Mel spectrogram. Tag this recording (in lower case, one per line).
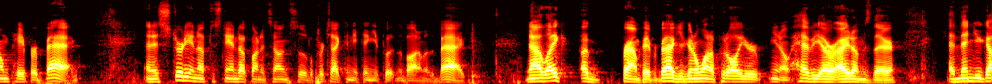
speech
